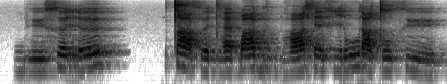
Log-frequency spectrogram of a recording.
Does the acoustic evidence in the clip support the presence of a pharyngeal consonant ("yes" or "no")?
no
